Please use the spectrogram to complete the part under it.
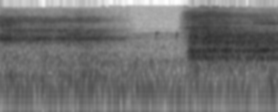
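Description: A long breath drawn in during a guided breathing exercise, a steady airy hiss that dips briefly, then grows louder and fuller toward the end, with no talking.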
